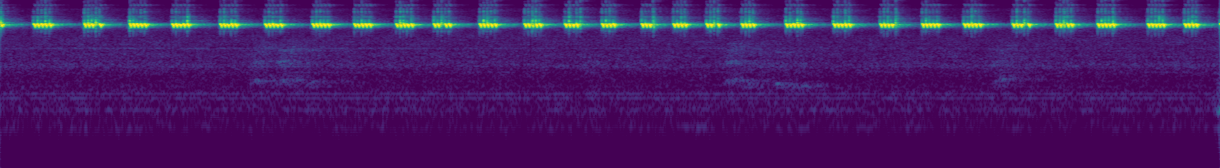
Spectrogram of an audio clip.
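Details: Cricket chirping at night: a steady run of short, high, ringing chirps, each a tight pulse cluster, repeated a little more than twice per second with even loudness and no other clear sounds.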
